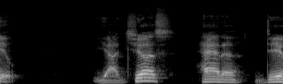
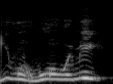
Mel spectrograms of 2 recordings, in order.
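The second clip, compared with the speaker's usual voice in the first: much higher-pitched, incredulous threat; heated mock confrontation; acted angry challenge; 12 semitones higher, 3 dB louder than usual. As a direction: imitate a furious man daring his rival. Acts out the boss's threat.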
